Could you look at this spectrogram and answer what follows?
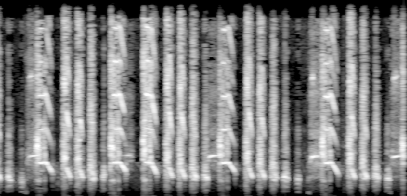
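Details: Captured young grey francolin calling loudly and continuously, a dense stream of harsh, grating, downslurred notes delivered in rapid clusters of two to four, with barely any gaps between them.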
